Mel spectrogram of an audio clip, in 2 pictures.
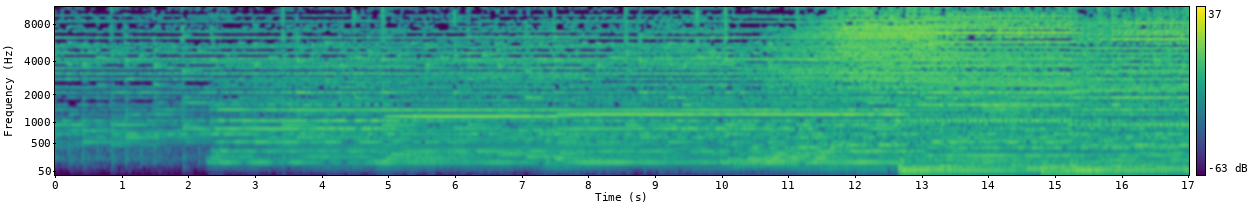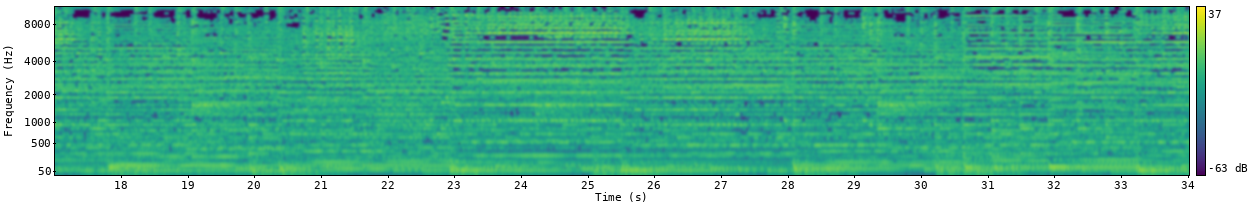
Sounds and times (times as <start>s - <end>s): Music: 0.0s - 34.0s.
